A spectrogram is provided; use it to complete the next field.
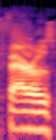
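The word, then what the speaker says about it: Faro: oh pharaoh like that i was thinking f-a-r-o for whatever it is it is written that way but phonetically it is still pharaoh yeah no that's a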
